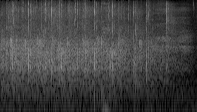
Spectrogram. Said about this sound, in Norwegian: Må vel klappe for det Gud gjør.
